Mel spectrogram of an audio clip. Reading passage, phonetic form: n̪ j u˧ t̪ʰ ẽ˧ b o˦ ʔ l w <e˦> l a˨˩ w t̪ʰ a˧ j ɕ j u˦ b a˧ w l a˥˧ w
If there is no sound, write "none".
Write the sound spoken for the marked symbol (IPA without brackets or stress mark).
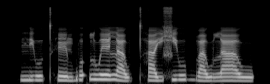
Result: e˦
